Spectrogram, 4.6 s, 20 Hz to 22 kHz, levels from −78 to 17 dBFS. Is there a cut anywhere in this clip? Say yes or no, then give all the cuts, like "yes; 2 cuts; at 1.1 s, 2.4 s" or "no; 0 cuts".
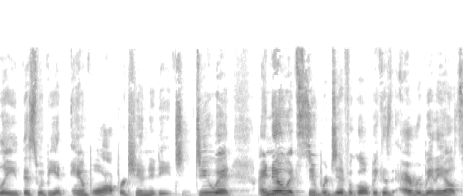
no; 0 cuts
